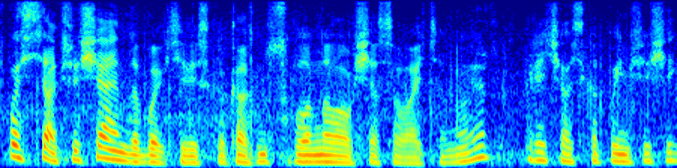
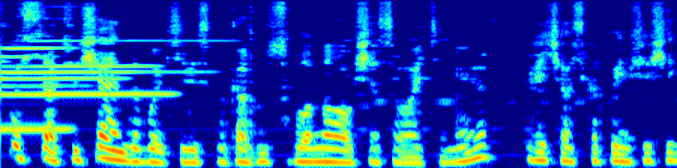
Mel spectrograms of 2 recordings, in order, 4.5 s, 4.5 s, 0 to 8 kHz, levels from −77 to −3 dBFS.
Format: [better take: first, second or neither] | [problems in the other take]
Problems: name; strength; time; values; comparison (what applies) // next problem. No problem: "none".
first | noise reduction (classical method Wiener filter)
